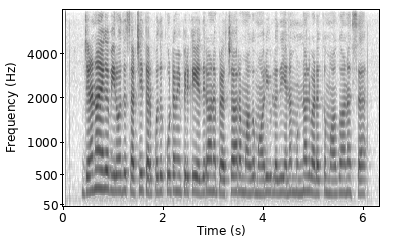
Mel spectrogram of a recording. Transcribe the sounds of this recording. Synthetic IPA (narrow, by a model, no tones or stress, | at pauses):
d͡ʒɛnɐnaːjɐɣɐʋɪɾoːðɐsɐʈ̚t͡ʃɐɪt̪ɐrpoːðɯkuːʈːɐmɛɪpːɪɾkːɯɛðɪɾaːnɐpɪɾɐt͡ʃːaːɾɐmaːɣɐmaːrɪjɯɭːɐðɯɛnɐmʊnːaːlʋɐɽɐkːɯmaːɣaːnɐsɐ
